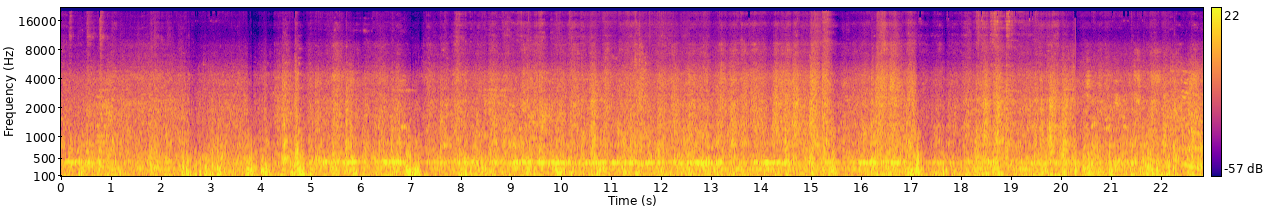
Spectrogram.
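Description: A train rumbles along the rails past Prinsep Ghat station under the Vidyasagar Setu in Kolkata, loud and close, with rhythmic clatter and a sustained tonal whine running through the whole stretch.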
